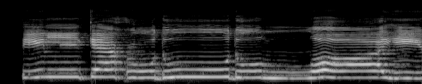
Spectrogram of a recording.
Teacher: اللہ کے لام سے پہلے آ گیا پیش تو یہاں پہ آپ اللہ کے لام کو موٹا پڑھیں گے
